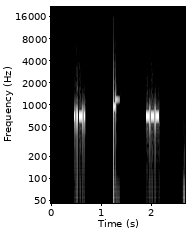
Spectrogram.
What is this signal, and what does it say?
Morse code, heard as a keyed tone, about 50 wpm, 700 Hz. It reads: F O
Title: Single Letters - Rapid-Fire 50wpm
